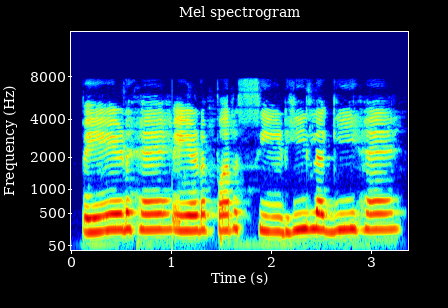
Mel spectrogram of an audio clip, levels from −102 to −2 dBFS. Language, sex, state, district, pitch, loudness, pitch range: Hindi, female, Rajasthan, Churu, 245 Hz, -16 LUFS, 230-250 Hz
